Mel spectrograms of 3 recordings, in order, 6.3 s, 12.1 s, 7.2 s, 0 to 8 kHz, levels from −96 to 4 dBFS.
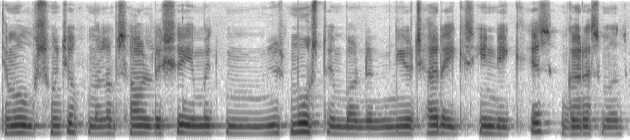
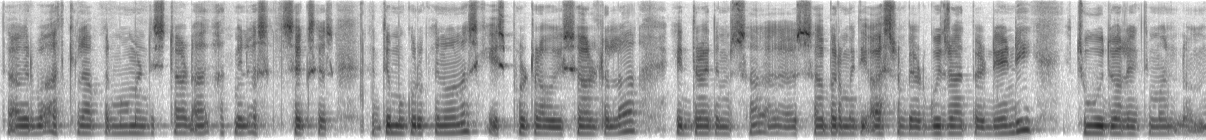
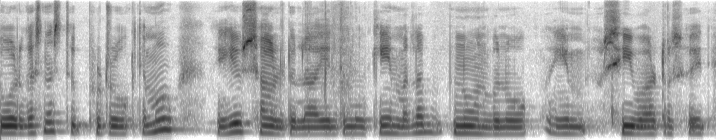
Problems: background sounds at intervals, low volume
